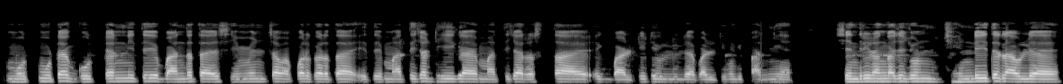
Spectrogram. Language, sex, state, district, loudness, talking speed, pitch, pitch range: Marathi, male, Maharashtra, Nagpur, -17 LUFS, 175 wpm, 130 Hz, 120-140 Hz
